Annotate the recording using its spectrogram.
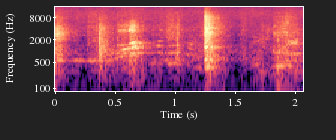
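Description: Three short clicks from metal serving tongs picking fried snacks onto a plate, the last and loudest a little past halfway, with faint voices between them.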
